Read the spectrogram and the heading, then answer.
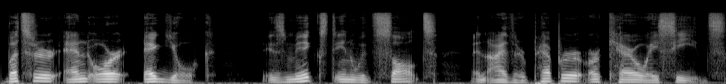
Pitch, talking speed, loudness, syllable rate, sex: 105 Hz, 130 wpm, -19 LUFS, 3.6 syllables/s, male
